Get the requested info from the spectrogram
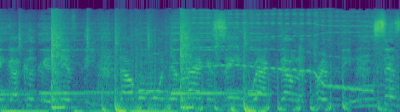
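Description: Hip-hop beat with a steady kick drum and a voice rapping over it; the kick and bass drop out briefly near the end.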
